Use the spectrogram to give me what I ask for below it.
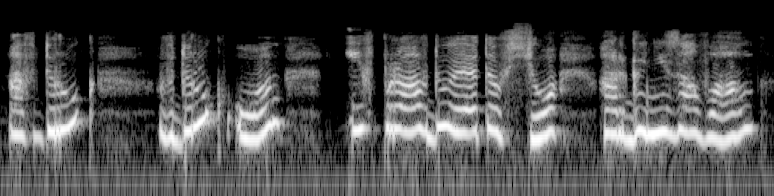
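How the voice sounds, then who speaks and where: A woman voicing an elderly aunt who wails and pleads in a shrill, tearful voice. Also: measured pace, no echo, close to an everyday voice. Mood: wailing pleading. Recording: dull lo-fi recording.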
